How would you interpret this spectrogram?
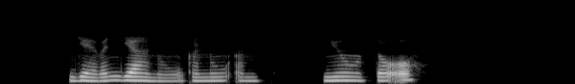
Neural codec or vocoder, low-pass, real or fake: none; 3.6 kHz; real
